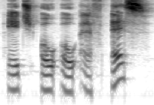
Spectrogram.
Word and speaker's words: hoofs: possibilities the dictionary said h oo FS is correct or h oo ves and slightly different pronunciation so you can say hoofs with F or hooves with V both are accepted in that case so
